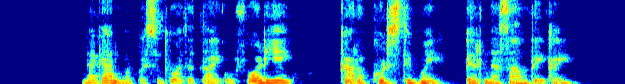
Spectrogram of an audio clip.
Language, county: Lithuanian, Vilnius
